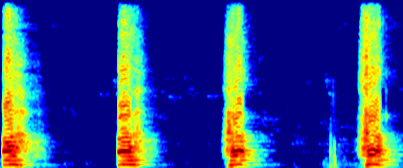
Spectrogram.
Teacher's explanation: launch or the deepest part of your throat or aksal halak ha is articulated almost in the same way as we cough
